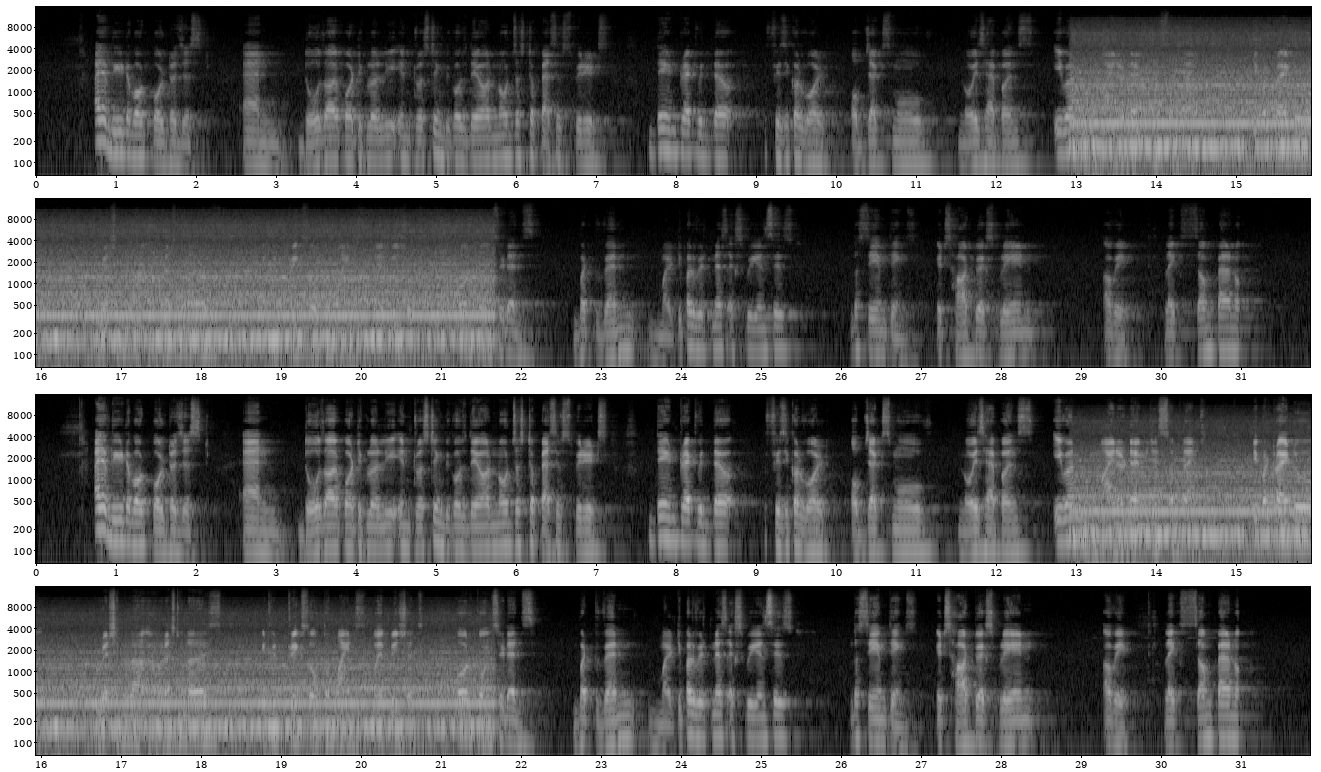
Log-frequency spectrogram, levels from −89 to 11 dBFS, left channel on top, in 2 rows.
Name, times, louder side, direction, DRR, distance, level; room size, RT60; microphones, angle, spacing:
voice 1, 0.5-2.1 2.6-7.1 7.7-8.8 9.2-9.9 10.2-11.2 11.5-12.4 12.7-14.6 15.2-16.0 16.7-18.2 18.8-20.8 21.2-22.2 22.6-25.4 26.1-26.9 27.2-28.4 29.3-29.6 30.0-31.0, right 7 dB, 85° right, 0.8 m, -31 dB
sound 1, 12.9-21.7, left 1 dB, 15° left, 1.5 m, -28 dB
28.0 x 16.5 x 9.0 m
head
